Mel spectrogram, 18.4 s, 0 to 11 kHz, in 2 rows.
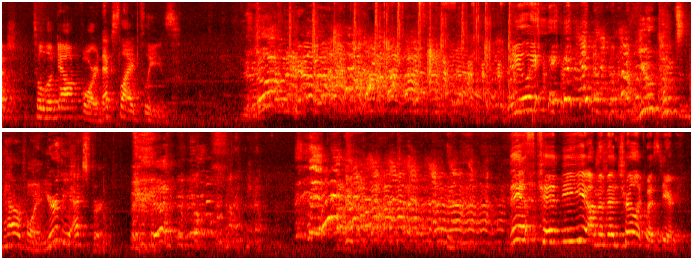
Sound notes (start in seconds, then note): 3.2 shocked audience laughter; 6.6 laughing; 10.9 audience laughing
